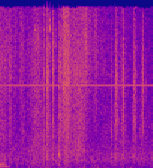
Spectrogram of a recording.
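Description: Irregular rustling and crackling from the camera being moved close against snow and clothing.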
